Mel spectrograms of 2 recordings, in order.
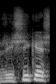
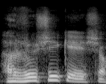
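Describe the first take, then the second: First: It starts with a plain r sound. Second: It starts with an h before the r. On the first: The speaker calls it wrong. "सिर्फ ऋषिकेश या ऋषिकेश नहीं होगा" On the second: The speaker calls it right. "ह के साथ र"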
